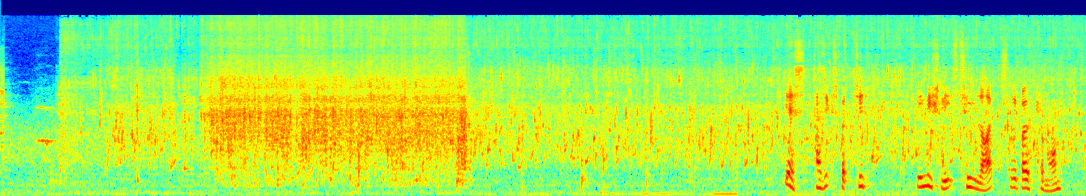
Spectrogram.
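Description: A fountain sprays and splashes into a pond.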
